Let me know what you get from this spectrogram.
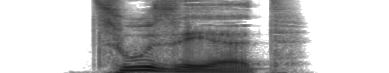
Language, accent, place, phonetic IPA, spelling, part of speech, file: German, Germany, Berlin, [ˈt͡suːˌzeːət], zusehet, verb, De-zusehet.ogg
- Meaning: second-person plural dependent subjunctive I of zusehen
